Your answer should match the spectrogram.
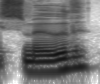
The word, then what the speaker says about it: Smoove: like his name's really smooth, but you're trying to be super down. So smooth. Well, that's what it sounds like. But it's spelled smooth. It is with a V.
